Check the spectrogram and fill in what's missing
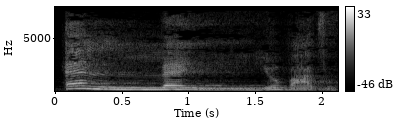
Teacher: اسقط النون دي او ادغمها ادغام كامل بدون غنة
